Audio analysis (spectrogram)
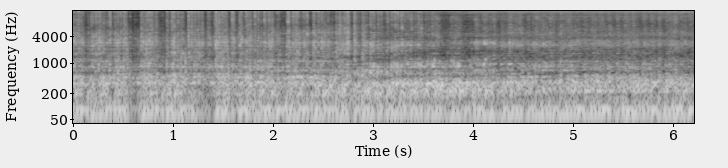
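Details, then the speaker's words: Turbo LS-swapped Miata first start with new open downpipe, no O2 sensor bung yet, turbo coupler not connected: loud deep rumbling exhaust at uneven lumpy idle, smoking; runs unhappily without the O2 sensor. "oh that sounded pretty good it's still loud it's smoking yeah"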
